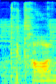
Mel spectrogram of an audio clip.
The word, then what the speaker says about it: pecan: Pecan pie.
